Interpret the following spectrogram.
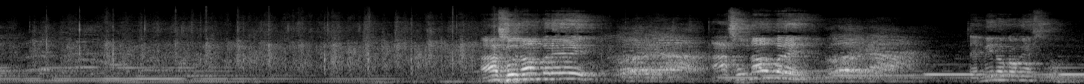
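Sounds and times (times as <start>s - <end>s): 
loud audience applause: 0.0s - 7.1s
speech: 4.8s - 6.4s, 7.3s - 8.6s, 9.8s - 10.8s.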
